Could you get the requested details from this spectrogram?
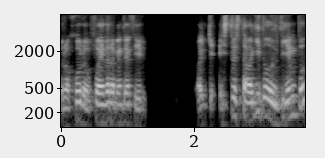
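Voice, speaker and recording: A man's fairly high-pitched voice with a dark, mellow tone, at a very fast pace. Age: 20s. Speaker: physics student. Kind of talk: interview. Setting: remote recording.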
